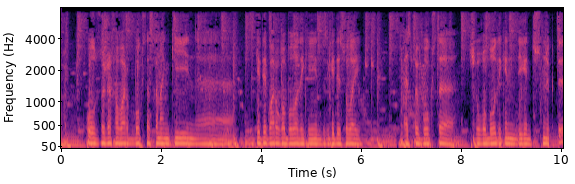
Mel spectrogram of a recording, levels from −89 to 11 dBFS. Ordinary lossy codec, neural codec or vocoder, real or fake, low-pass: MP3, 32 kbps; none; real; 7.2 kHz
